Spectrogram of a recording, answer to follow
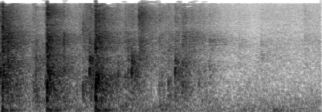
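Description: Applause from a small audience, many separate hand claps, dying away about two seconds in.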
